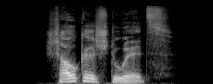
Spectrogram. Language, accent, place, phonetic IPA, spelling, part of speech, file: German, Germany, Berlin, [ˈʃaʊ̯kl̩ˌʃtuːls], Schaukelstuhls, noun, De-Schaukelstuhls.ogg
- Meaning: genitive singular of Schaukelstuhl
